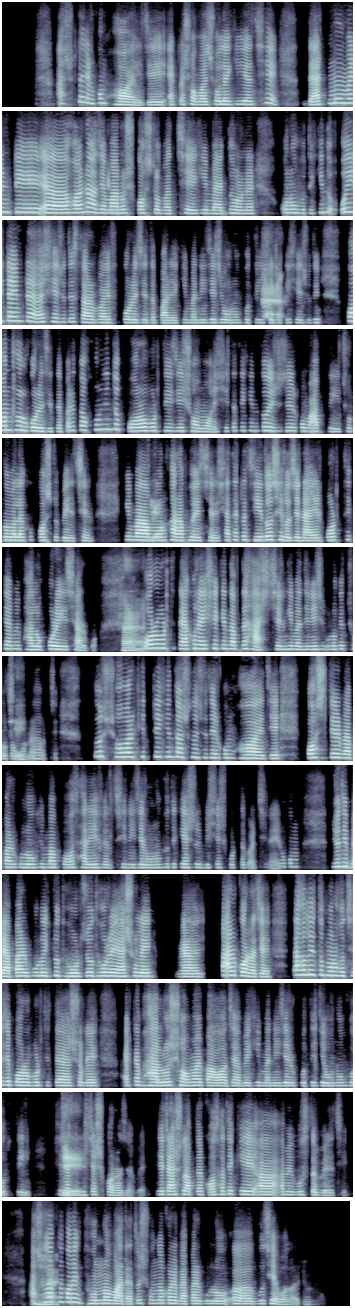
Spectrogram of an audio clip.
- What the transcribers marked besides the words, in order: tapping; unintelligible speech
- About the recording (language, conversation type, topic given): Bengali, podcast, নিজের অনুভূতিকে কখন বিশ্বাস করবেন, আর কখন সন্দেহ করবেন?
- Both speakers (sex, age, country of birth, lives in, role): female, 25-29, Bangladesh, Bangladesh, host; male, 20-24, Bangladesh, Bangladesh, guest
